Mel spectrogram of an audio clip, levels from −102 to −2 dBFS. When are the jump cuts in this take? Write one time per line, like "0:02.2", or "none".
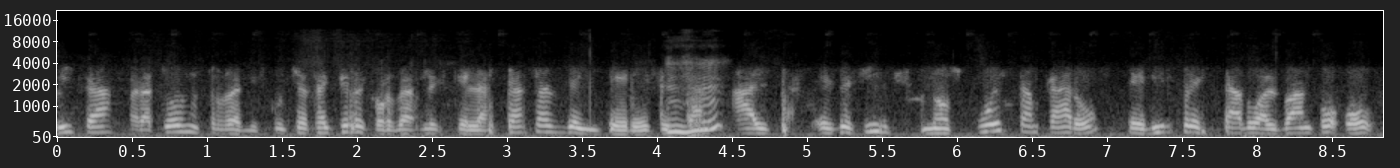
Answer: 0:05.6
0:06.5
0:07.0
